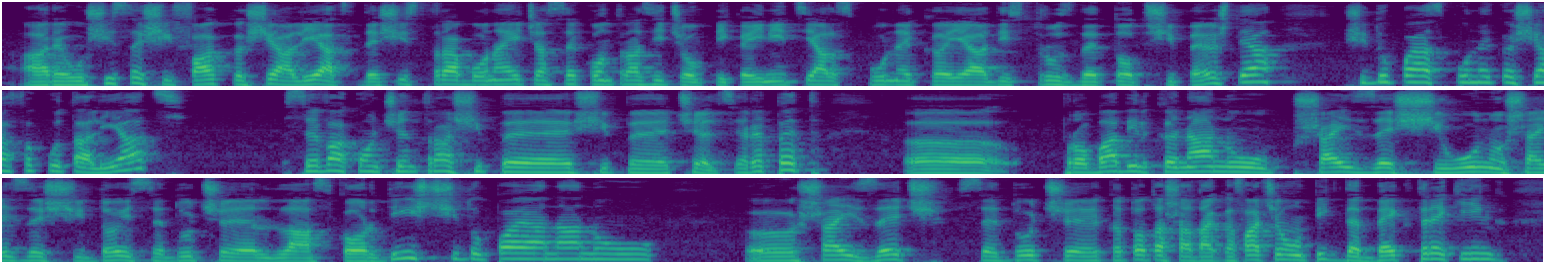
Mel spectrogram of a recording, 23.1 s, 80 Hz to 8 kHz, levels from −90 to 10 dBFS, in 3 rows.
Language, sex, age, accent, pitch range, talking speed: Romanian, male, 20-39, native, 130-170 Hz, 175 wpm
